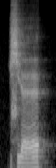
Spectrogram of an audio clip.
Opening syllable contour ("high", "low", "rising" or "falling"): low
